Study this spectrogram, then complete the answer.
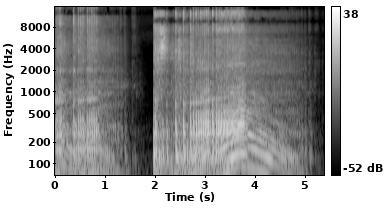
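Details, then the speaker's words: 1952 Johnson SeaHorse 10hp outboard, first start after being found discarded, with a little fuel squirted into the cylinders and plugs hand-tight. First pull catches briefly and dies, second fires into a steady, even two-stroke beat on both cylinders. "It definitely sounds like it's running on 2 cylinders."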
